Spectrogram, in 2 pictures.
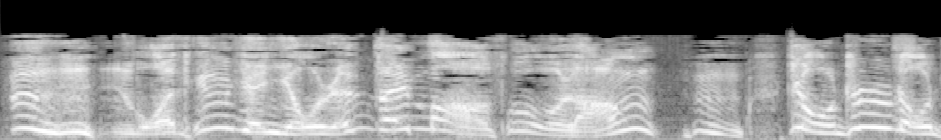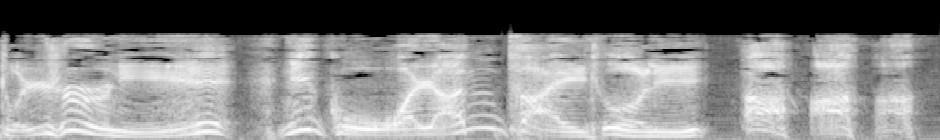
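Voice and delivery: amused teasing with a chuckle at the end; laughing friend. A narrator's reading. Hu Tiehua finding Chu Liuxiang, teasing and laughing. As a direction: tease him and laugh it off. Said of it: "有人笑着说".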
